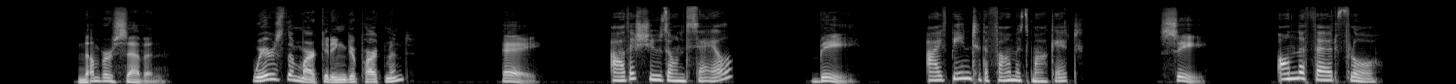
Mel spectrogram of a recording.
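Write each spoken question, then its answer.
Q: Where's the marketing department?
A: C: On the 3rd floor.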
